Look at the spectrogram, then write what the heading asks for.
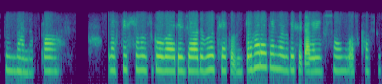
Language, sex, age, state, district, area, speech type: Kashmiri, female, 45-60, Jammu and Kashmir, Srinagar, urban, conversation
